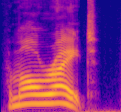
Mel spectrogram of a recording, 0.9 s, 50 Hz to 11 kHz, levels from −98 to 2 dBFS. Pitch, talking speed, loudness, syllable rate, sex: 210 Hz, 200 wpm, -14 LUFS, 4.5 syllables/s, female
